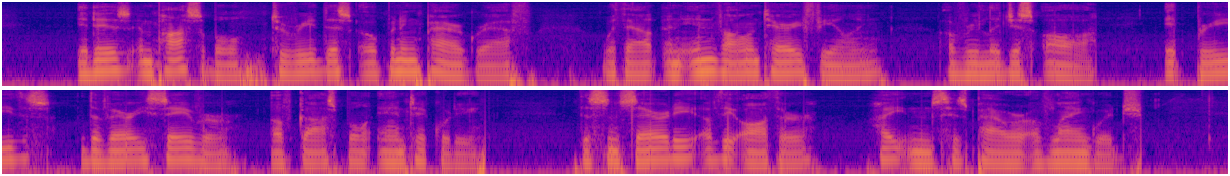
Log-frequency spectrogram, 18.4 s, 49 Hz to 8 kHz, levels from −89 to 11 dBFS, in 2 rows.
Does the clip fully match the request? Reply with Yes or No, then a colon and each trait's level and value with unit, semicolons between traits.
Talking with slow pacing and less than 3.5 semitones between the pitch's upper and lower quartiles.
Yes: slow, 110 wpm; average, 3.0 semitones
